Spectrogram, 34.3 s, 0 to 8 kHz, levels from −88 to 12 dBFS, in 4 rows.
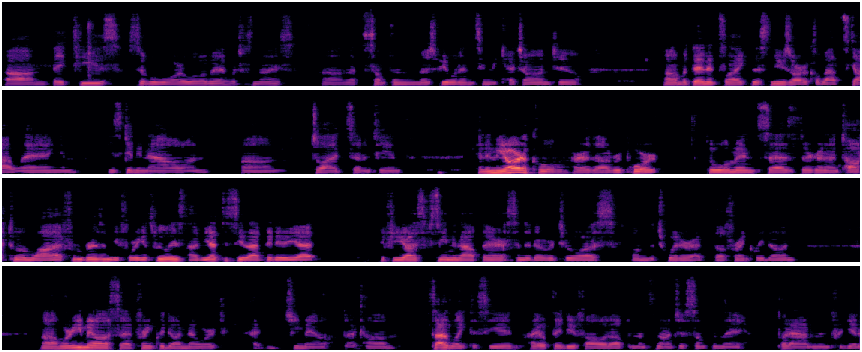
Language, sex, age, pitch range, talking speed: English, male, 20-39, 115-135 Hz, 215 wpm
